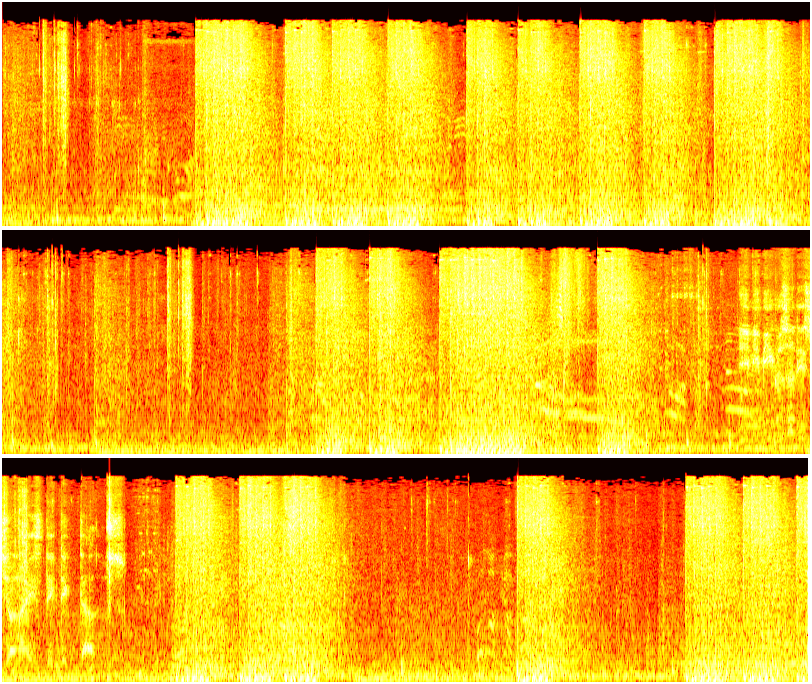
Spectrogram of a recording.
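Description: Gunfire in the video game The Division, a medical wing firefight: long, loud bursts of automatic rifle fire repeat in rapid volleys with short pauses, while a player speaks in Portuguese over the shooting.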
